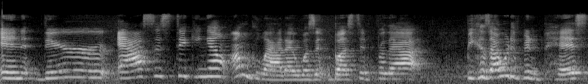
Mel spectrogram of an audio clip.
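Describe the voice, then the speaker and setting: A woman uses a raised, projected voice at a high pitch. Noticeable background noise is present. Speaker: video game reviewer. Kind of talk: casual talk to camera. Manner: stuttering.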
